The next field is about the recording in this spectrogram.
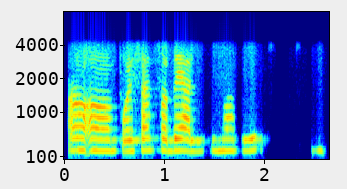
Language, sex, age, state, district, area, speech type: Assamese, female, 30-45, Assam, Charaideo, urban, conversation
